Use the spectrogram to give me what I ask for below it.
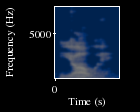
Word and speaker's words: Yahweh: In Latin, the letters are YHWH, and we simply pronounce that Yahweh.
